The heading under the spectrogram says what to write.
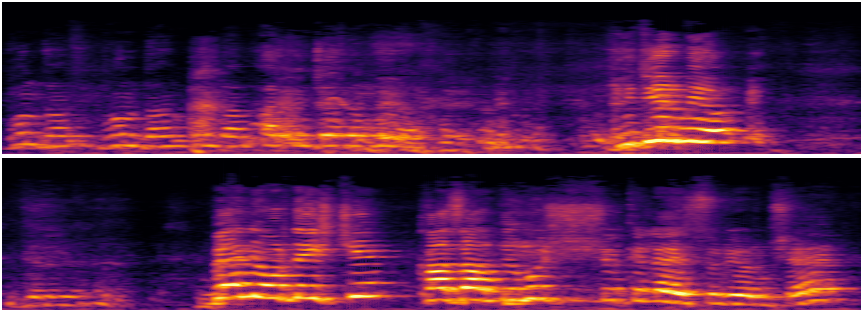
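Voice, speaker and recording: A man's voice: very high-pitched, lively intonation, normal speed, hardly any pauses. A man giving a religious lesson, telling stories in a casual, colloquial way with blunt slang asides. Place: lesson room. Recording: roomy echo, mic far off.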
